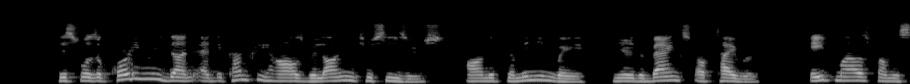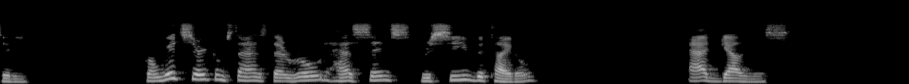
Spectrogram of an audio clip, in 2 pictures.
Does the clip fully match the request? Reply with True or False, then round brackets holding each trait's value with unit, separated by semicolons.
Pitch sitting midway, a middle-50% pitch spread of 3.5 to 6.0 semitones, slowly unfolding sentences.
True (165 Hz; 4.0 semitones; 130 wpm)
